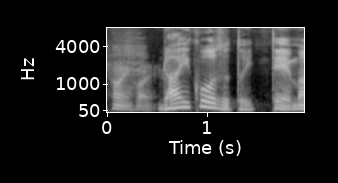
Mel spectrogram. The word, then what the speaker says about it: 来迎: 迎えに来ると書いて来光と読むんですけど、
